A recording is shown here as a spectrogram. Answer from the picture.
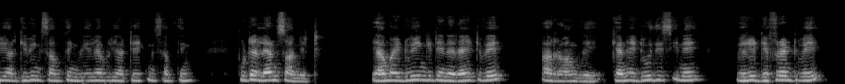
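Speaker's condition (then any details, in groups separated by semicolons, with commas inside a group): No condition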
